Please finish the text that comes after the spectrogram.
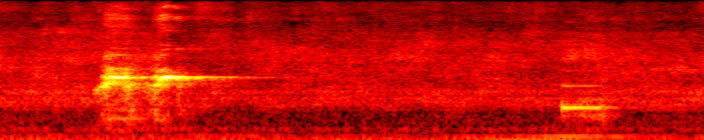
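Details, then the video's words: Pet African grey parrot in a cage, calling to be let out. A loud double whistle is followed by a level tone, then a quieter lower whistle after a pause. "കൂടിന് പുറത്തിറക്കാൻ വേണ്ടി വിളിക്കുന്നതാണ് 😅 || Malayalam talking parrot || African grey parrot"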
